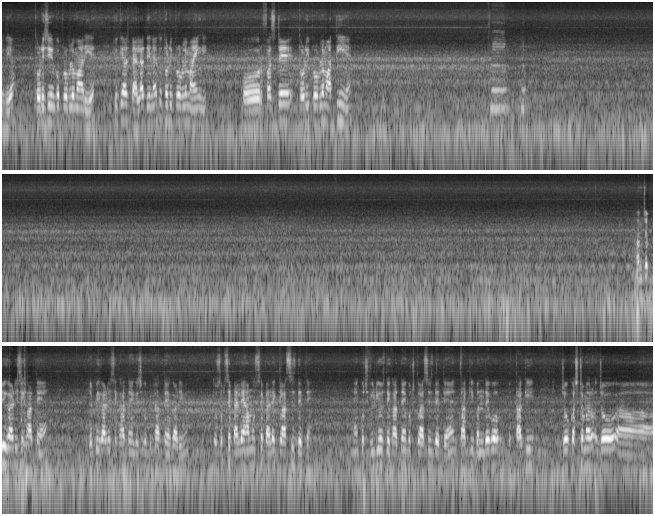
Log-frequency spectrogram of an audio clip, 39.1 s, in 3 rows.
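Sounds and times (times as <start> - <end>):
car engine and road noise: 0.0 - 39.0
short tone: 7.0 - 10.6.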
